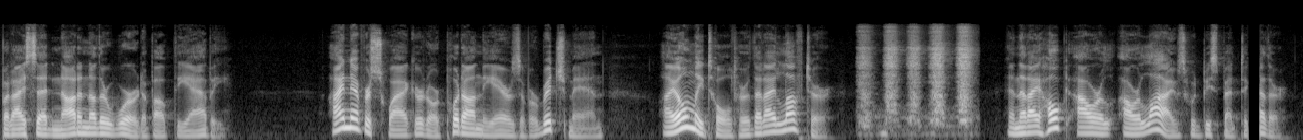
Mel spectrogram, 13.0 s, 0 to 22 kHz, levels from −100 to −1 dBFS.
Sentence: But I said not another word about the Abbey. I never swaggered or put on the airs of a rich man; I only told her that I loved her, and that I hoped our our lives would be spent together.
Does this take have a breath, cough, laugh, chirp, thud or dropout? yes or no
yes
